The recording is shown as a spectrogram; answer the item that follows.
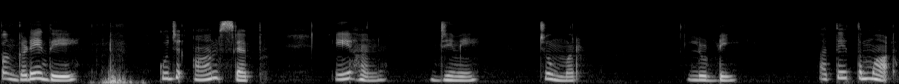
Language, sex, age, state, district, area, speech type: Punjabi, female, 18-30, Punjab, Hoshiarpur, rural, spontaneous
